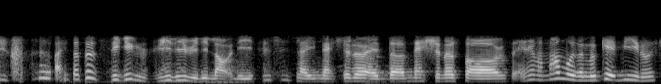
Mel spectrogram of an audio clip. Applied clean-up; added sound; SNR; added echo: neural mask model RNNoise.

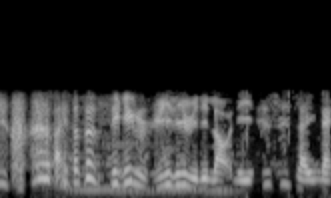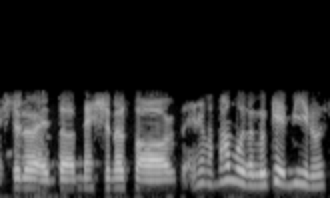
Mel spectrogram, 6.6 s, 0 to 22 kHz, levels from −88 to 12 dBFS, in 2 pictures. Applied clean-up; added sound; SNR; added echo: classical method spectral subtraction.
